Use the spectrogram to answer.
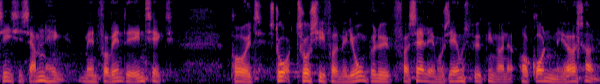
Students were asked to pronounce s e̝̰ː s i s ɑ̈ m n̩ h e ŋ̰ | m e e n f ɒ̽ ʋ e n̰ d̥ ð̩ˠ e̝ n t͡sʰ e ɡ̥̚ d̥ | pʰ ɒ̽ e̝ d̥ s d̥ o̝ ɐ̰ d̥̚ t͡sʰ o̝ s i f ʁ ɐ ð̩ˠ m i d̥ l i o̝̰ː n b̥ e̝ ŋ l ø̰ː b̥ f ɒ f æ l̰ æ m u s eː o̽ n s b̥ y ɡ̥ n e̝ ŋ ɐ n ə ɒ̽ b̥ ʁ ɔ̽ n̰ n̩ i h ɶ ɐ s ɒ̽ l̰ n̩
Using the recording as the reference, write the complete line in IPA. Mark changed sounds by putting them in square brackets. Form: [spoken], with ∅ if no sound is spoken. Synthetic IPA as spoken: s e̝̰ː s i s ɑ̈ m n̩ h e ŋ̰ | m e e n f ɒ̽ ʋ e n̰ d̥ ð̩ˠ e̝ n t͡sʰ e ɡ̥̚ d̥ | pʰ ɒ̽ e̝ d̥ s d̥ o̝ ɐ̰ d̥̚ t͡sʰ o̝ s i f ʁ ɐ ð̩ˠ m i [∅] l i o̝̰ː n b̥ e̝ [∅] l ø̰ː b̥ f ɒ [s] æ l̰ æ m u s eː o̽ [m] s b̥ y ɡ̥ n e̝ ŋ ɐ n ə ɒ̽ [ɡ̥] ʁ ɔ̽ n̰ n̩ i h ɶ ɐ s ɒ̽ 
